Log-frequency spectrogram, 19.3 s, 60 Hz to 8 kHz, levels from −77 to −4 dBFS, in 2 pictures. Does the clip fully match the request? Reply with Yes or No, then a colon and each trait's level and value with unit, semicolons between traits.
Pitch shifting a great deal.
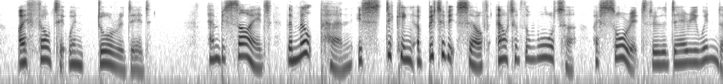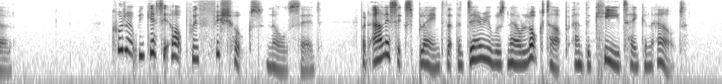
Yes: wide, 6.4 semitones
